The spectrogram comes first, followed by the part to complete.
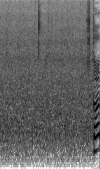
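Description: A steady, even hiss of background noise, with a woman's voice starting again near the end.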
